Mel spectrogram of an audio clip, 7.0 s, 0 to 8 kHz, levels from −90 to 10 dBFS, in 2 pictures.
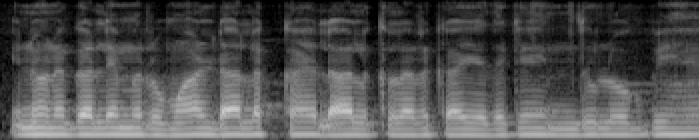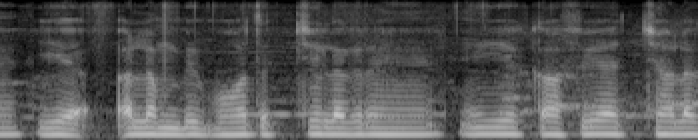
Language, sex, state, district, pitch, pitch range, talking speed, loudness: Hindi, male, Uttar Pradesh, Muzaffarnagar, 135 Hz, 130-140 Hz, 250 wpm, -22 LUFS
